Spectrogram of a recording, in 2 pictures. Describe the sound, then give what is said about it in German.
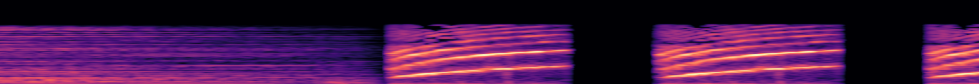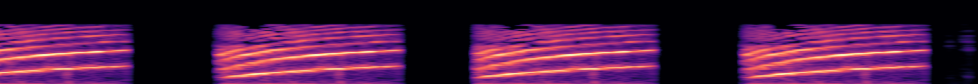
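A siren sound effect marking a spoiler warning wails in six rising bursts, each sweeping upward in pitch and cutting off sharply with brief silent gaps, loud, after a short noisy lead-in. “Genau, und ich werde eine zeigen, dicke Spoilerwarnung mit Sirenen in diesen Podcast müssen. einfügen, dass die Leute dann also, zehn Minuten überspringen können, wenn sie wollen.”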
